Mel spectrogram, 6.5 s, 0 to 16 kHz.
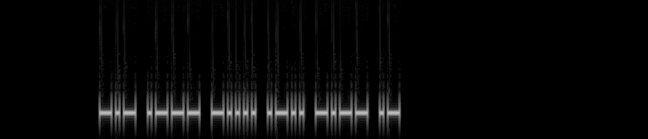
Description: Morse code, heard as a keyed tone, about 32 wpm, 700 Hz. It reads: KJ6LYA
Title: USA Call Signs - 6 Characters - Repeated 2x - 30wpm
